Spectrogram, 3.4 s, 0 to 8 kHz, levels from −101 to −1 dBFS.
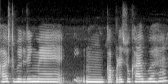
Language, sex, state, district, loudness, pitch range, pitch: Hindi, female, Jharkhand, Ranchi, -11 LUFS, 240-255 Hz, 250 Hz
